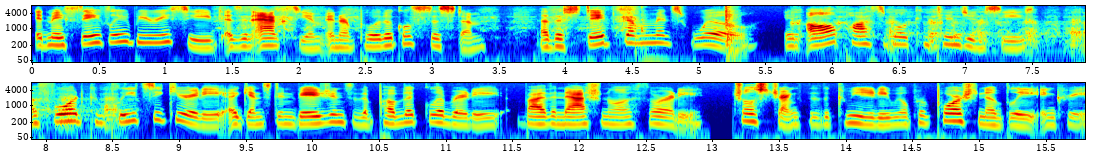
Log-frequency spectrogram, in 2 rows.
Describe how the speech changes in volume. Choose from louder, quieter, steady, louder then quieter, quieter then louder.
steady.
